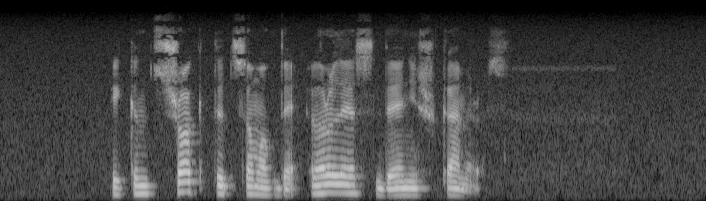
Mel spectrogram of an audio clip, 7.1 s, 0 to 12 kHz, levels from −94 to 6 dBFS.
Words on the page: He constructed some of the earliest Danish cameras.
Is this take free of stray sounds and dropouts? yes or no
yes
